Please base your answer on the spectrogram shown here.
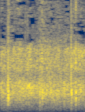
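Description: A short burst of steady audience applause at a wedding celebration, with dense continuous clapping that is moderately loud and has no other sounds over it.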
